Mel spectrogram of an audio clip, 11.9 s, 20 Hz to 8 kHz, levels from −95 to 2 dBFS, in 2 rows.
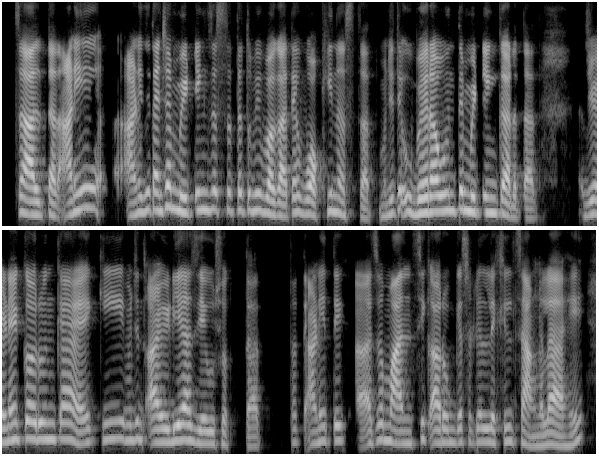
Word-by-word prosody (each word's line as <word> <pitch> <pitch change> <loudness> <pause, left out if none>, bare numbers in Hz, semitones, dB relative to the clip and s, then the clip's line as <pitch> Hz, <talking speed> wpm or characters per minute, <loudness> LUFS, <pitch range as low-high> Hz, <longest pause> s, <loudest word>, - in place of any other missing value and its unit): चालतात 175 -4 +5
आणि 260 +4 +3 0.3
आणि 205 - +2
त्यांच्या 240 +4 +3
मीटिंग्ज 235 +2 +1
असतात 235 0 -4
तर 235 - -1
तुम्ही 230 0 -2
बघा 175 -5 +4
ते 205 - 0
वॉकइन 210 +3 -1
असतात, 175 - -5
म्हणजे 170 +6 -7
ते - - -1
उभे 195 -1 +3
राहून 220 +2 +5
ते - - +4
मीटिंग 210 -3 +2
करतात. 140 -7 +1 0.5
जेणेकरून 220 +4 +1
काय 220 0 -1
आहे 165 +2 0
की 225 +2 -5
म्हणजे 210 +2 -6 0.2
आयडियाज 190 +1 +1
येऊ 165 0 -1
शकतात 130 +2 -12
आणि 175 +4 -3
ते 200 0 -3 0.2
ॲजं 215 - -3
अ, 215 - -4
मानसिक 165 +3 0
आरोग्यासाठी 180 +1 -3
देखील 180 +2 -5
चांगलं 135 -2 -1
आहे. 140 - 0
195 Hz, 180 wpm, -24 LUFS, 175-220 Hz, 0.5 s, चालतात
